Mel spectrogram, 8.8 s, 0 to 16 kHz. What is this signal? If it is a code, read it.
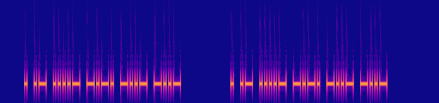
Morse code, heard as a keyed tone, about 25 wpm, 700 Hz. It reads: EA4CXX EA4CXX
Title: DXCC-100 Call Signs - 6 Characters - Repeated 3x - 25wpm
